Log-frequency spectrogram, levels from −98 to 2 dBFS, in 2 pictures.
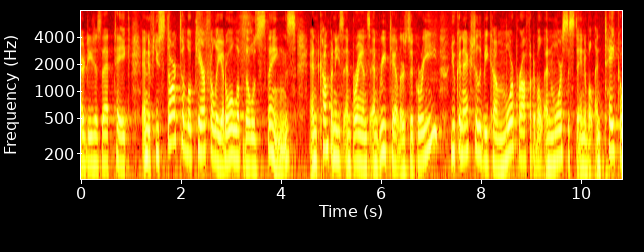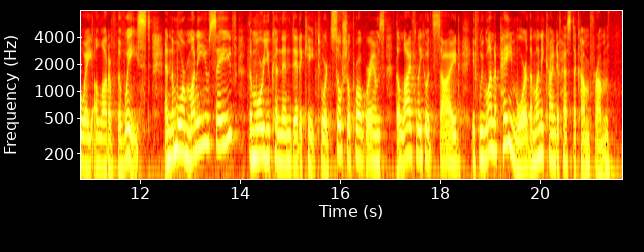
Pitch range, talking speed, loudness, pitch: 160-205 Hz, 195 wpm, -14 LUFS, 180 Hz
